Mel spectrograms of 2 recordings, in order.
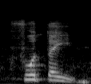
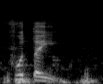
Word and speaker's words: fauteuil: Like Have to pronounce what? Armchair. होता ही armchair. Okay. Fauteuil. Fauteuil.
